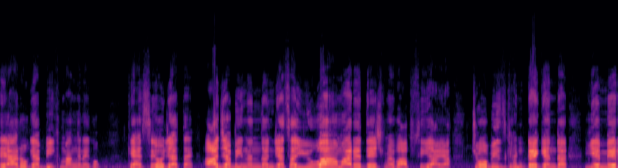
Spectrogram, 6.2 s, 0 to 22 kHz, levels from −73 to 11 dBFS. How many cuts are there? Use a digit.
1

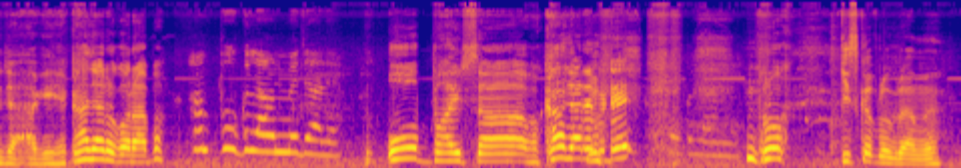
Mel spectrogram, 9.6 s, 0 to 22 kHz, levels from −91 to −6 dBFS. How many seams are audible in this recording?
1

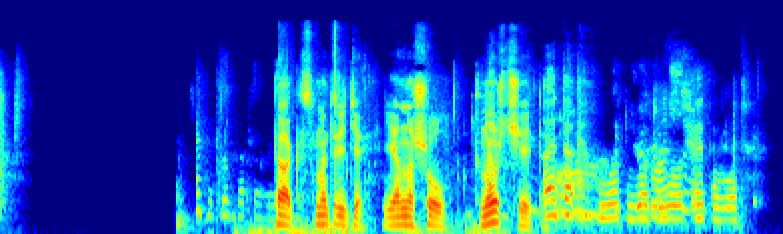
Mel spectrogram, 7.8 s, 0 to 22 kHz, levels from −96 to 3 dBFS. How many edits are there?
1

